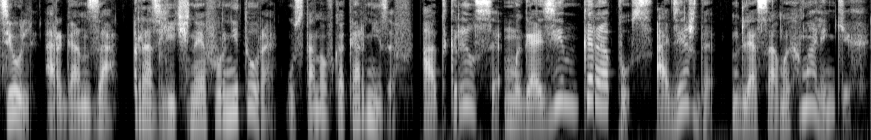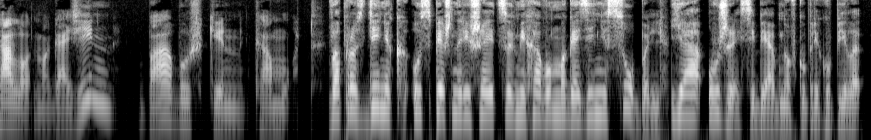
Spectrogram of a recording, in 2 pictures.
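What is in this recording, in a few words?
Russian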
